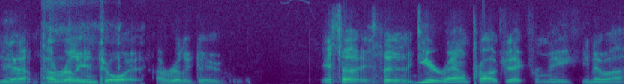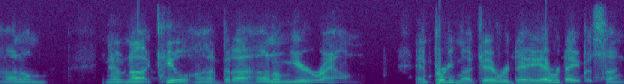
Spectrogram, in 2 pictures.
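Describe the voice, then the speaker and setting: In a Mississippi accent, a man speaks with fairly even intonation. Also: fairly low pitch for a man, moderate pace. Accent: Southern US (Mississippi). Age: 60s. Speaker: dog trainer and hunter. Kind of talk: podcast interview. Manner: casual, hesitant with repeated words.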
